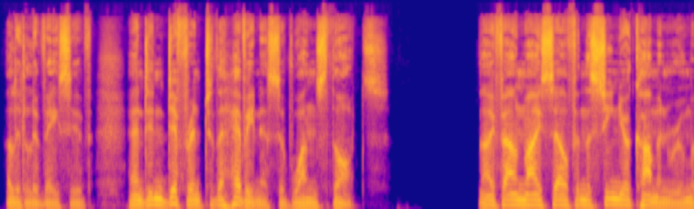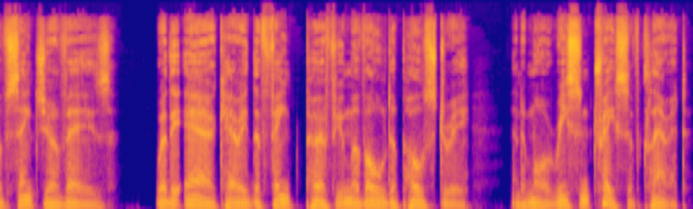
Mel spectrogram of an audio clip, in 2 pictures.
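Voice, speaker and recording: A man reading a scripted first-person detective story as its narrator, in a measured, reflective, literary manner. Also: rumbling low, no echo, clean studio sound.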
